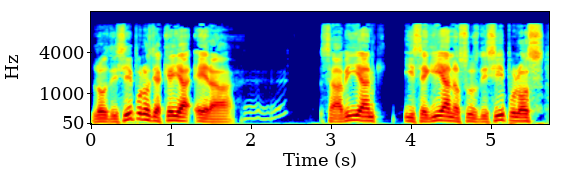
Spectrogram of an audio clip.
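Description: An older man with a Californian accent preaching a sermon as a pastor, earnest and steady, with pauses and repeated phrases. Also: medium pitch, no echo, clean studio sound. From United States.

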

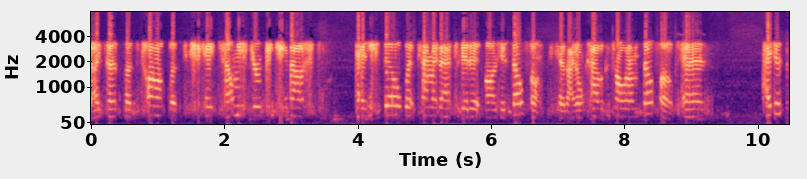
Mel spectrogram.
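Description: A woman's voice: on the high side, sharp tone. Woman caller on a car Bluetooth line, muffled, faint road noise, hesitant and earnest. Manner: hesitant, earnest, many ums. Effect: muffled Bluetooth phone call from a car. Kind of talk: call-in conversation. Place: in a car while driving. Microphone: car Bluetooth hands-free.

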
